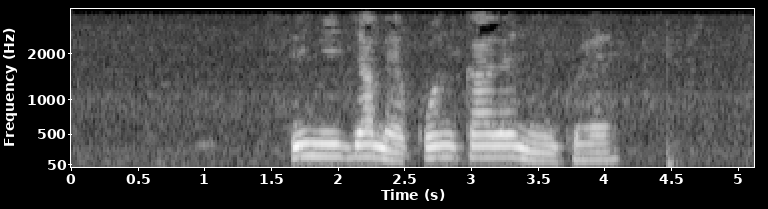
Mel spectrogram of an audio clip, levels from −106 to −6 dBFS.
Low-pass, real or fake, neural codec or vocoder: 3.6 kHz; real; none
